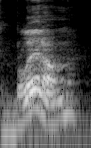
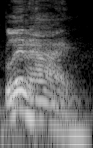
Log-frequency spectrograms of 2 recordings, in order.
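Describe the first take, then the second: First: The name is pronounced the way the castle is. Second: The name is pronounced the way it is spelled. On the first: The speaker calls it right. "according to my research, it's Blenheim after the castle" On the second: The speaker calls it wrong. "I was pronouncing it Blenheim because that's, you know, kind of how it's spelled"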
